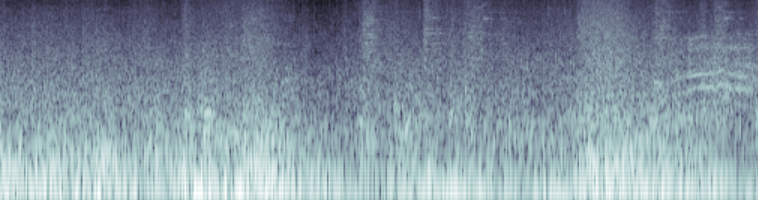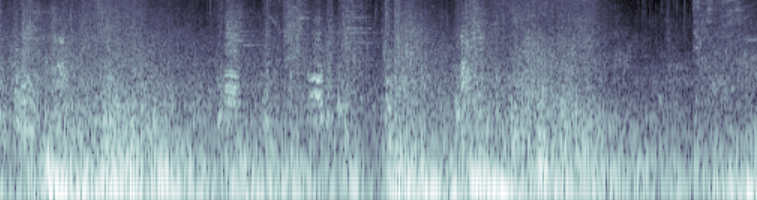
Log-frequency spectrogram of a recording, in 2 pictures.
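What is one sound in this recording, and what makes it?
Swords clash and slash rapidly in a fight.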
